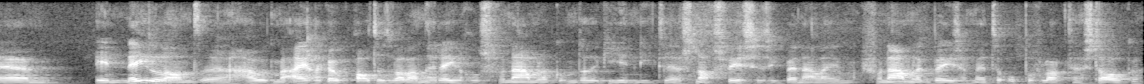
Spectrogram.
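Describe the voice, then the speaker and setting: The speaker talks at a fairly quick pace with monotone, flat intonation. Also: man. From Netherlands, Rotterdam. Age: 30s. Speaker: police officer and carp angler. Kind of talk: podcast interview.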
